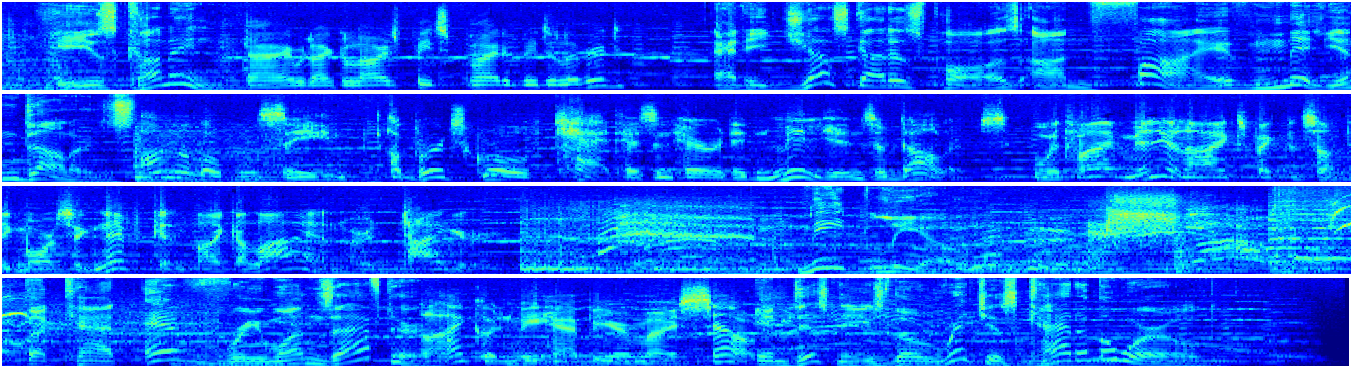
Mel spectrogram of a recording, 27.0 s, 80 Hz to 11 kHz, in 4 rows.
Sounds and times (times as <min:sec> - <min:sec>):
Music: 0:00.0 - 0:26.9
Speech: 0:00.2 - 0:15.9, 0:17.5 - 0:18.5, 0:20.4 - 0:26.3.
